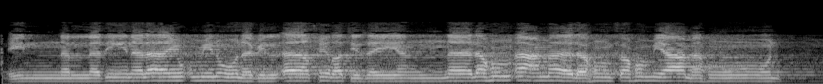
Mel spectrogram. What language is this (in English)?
Arabic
